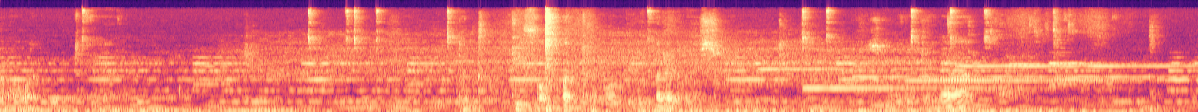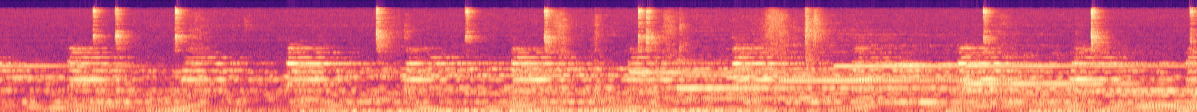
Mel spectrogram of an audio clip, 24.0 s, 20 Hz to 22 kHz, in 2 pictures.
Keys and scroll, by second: 5.5 super+g, 20.1 super+d.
